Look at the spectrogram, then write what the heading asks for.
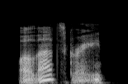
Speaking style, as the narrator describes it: Nyctos muttered

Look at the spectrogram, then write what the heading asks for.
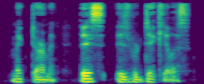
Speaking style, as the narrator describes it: I whisper

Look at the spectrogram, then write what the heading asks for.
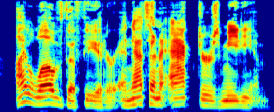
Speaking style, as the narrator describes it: he said

